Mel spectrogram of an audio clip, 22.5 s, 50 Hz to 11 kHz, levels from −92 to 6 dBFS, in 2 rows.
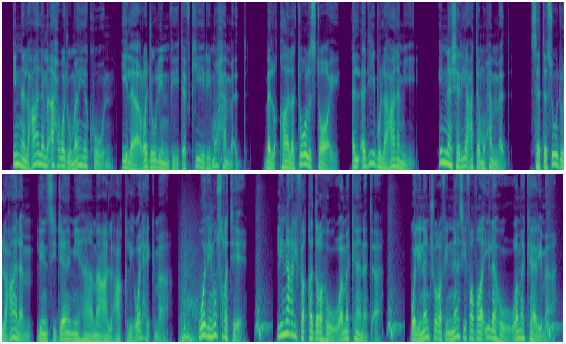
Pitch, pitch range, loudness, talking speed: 125 Hz, 100-150 Hz, -21 LUFS, 90 wpm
